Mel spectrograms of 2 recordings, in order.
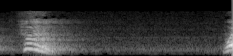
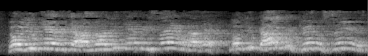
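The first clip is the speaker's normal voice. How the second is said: mocking quote; 6 semitones higher than usual. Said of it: "they'll say that verbally".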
